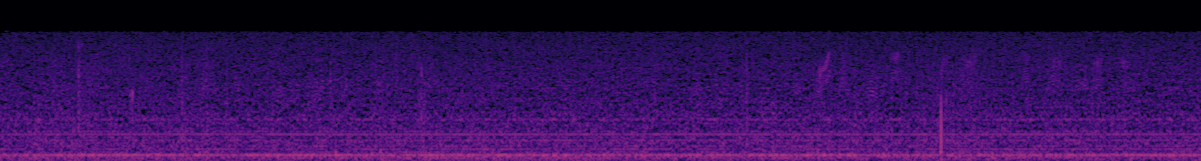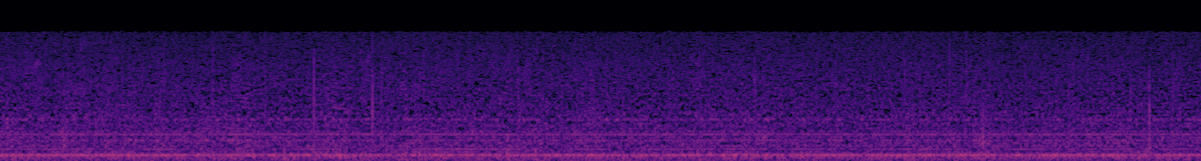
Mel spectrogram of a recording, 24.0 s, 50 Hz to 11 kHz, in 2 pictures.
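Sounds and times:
recording hiss and hum: 0.0 - 24.0.

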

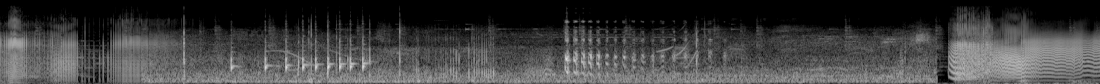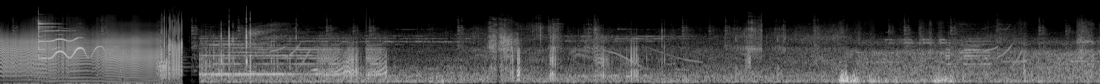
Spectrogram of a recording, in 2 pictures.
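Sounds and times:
cartoon clicks: 0.4 - 4.1
wobbling downward sliding tone: 2.3 - 3.9, 5.6 - 7.2, 11.4 - 12.2.

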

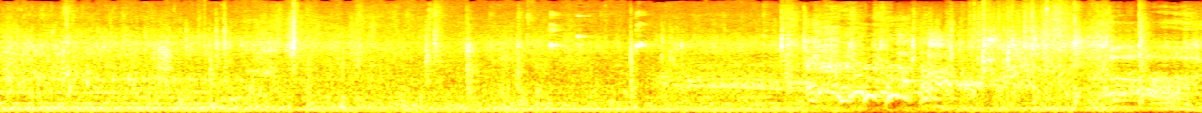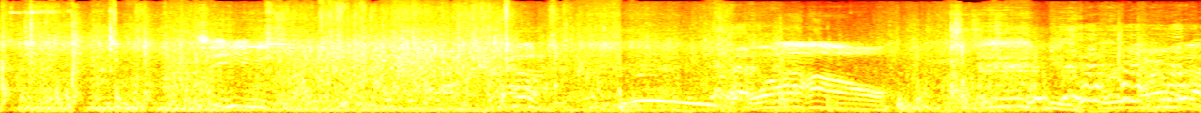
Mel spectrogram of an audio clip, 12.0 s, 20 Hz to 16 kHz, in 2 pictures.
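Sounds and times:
water noise: 0.0 - 11.9
outboard engine humming: 0.0 - 12.0
wind: 0.0 - 12.0.

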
